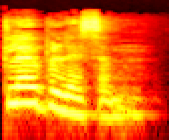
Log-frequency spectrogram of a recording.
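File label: "globalism", British English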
